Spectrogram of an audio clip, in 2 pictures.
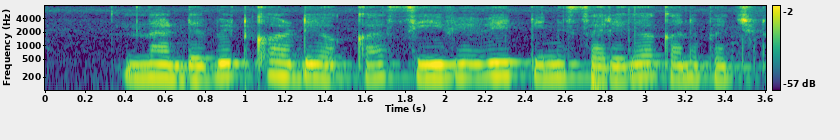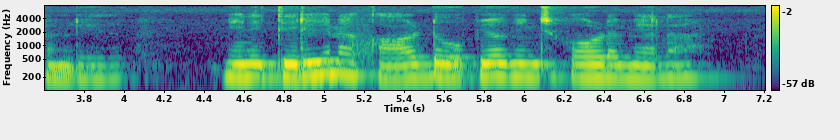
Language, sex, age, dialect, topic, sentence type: Telugu, female, 18-24, Utterandhra, banking, question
